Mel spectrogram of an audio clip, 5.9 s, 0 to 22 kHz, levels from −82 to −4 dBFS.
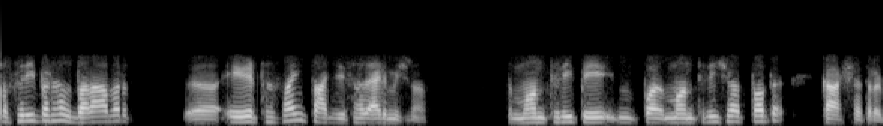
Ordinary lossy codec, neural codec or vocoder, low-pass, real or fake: none; none; 3.6 kHz; real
